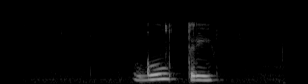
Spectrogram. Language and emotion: Russian, neutral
